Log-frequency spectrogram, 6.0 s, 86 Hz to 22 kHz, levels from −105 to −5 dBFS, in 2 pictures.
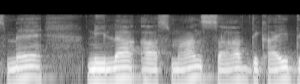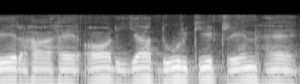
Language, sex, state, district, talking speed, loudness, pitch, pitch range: Hindi, male, Uttar Pradesh, Hamirpur, 140 wpm, -17 LUFS, 120 Hz, 115-130 Hz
